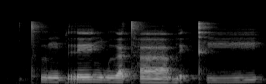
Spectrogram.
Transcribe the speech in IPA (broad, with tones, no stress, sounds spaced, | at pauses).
tʰ ɯ˧ ŋ p r eː˥˩ ŋ w ɯ˧ a̯ tʰ aː˨˩ b e˦˥ k̚ tʰ iː˦˥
